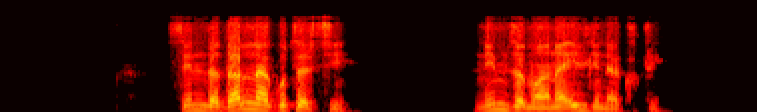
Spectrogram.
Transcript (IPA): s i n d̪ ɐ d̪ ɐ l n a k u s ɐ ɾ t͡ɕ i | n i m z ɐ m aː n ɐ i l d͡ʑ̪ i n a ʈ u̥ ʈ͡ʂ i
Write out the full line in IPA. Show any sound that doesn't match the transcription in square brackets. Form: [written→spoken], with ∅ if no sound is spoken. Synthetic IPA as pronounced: s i n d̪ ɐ d̪ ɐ l n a k u [s→t͡s] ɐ ɾ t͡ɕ i | n i m z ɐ m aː n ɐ i l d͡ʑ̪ i n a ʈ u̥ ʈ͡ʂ i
